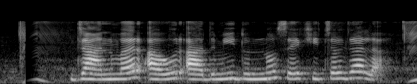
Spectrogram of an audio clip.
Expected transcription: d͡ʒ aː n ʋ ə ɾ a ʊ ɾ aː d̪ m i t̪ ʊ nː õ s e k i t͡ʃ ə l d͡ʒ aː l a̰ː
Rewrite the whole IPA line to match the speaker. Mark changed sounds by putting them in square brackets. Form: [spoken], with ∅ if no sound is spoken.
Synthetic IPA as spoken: d͡ʒ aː n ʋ ə ɾ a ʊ ɾ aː d̪ m i [d̪] ʊ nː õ s e [kʰ] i t͡ʃ ə l d͡ʒ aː l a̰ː

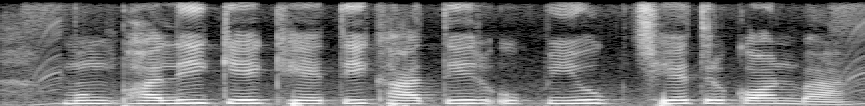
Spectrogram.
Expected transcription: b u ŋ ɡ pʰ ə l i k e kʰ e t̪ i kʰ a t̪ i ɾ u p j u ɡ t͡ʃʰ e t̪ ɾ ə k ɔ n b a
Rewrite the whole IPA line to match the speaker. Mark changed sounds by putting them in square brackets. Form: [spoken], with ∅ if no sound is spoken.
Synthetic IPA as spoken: [m] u ŋ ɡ pʰ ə l i k e kʰ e t̪ i kʰ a t̪ i ɾ u p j u ɡ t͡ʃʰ e t̪ ɾ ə k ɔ n b a

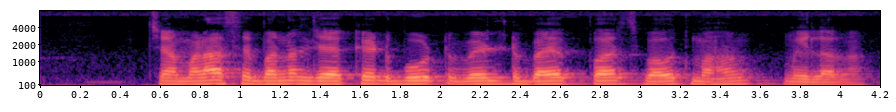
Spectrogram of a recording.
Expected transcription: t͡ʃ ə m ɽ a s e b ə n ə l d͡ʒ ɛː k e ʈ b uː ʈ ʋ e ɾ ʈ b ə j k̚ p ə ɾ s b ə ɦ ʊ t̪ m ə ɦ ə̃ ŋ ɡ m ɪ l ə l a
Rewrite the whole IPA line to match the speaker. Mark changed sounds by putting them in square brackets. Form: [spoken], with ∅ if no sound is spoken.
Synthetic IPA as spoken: t͡ʃ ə m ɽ a s e b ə n ə l d͡ʒ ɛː k e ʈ b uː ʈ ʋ e [l] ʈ b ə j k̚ p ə ɾ s b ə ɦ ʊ t̪ m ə ɦ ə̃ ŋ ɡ m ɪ l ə l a

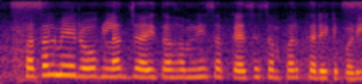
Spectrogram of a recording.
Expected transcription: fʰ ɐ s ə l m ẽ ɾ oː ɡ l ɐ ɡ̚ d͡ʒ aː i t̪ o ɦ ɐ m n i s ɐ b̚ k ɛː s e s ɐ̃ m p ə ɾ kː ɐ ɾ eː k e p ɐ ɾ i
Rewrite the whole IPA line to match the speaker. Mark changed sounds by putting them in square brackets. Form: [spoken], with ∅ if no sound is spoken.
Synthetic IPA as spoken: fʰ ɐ s ə l m ẽ ɾ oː ɡ l ɐ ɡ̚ d͡ʒ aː i t̪ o ɦ ɐ m n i s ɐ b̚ k ɛː s e s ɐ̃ m p ə ɾ kː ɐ ɾ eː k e p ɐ [ɽ] i

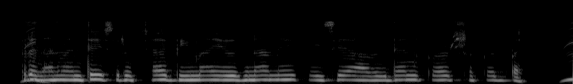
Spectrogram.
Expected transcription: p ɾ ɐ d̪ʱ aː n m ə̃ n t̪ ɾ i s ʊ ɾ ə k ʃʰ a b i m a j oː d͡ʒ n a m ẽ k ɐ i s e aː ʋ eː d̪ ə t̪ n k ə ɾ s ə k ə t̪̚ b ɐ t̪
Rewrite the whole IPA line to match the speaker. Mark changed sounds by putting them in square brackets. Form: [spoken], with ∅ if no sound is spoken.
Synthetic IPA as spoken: p ɾ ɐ d̪ʱ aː n m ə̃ n t̪ ɾ i s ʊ ɾ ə k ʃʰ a b i m a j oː d͡ʒ n a m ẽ k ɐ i s e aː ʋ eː d̪ ə [∅] n k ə ɾ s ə k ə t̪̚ b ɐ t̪

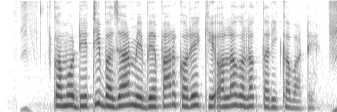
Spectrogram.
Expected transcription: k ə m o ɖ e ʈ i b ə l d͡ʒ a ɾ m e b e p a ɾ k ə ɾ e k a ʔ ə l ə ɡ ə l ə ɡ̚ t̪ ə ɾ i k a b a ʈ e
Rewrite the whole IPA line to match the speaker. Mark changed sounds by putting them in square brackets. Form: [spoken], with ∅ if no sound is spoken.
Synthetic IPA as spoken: k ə m o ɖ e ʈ i b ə [∅] d͡ʒ a ɾ m e b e p a ɾ k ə ɾ e k [e] ʔ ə l ə ɡ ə l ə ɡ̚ t̪ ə ɾ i k a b a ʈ e

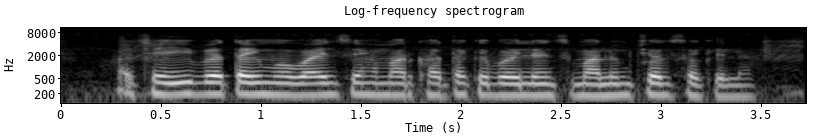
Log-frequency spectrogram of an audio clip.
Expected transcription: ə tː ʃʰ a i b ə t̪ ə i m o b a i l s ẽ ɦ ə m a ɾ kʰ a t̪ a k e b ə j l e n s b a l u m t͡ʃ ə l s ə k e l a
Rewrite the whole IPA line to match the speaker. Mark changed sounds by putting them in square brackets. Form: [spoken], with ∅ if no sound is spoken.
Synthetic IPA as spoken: ə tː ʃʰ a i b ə t̪ [a] i m o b a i l s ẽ ɦ ə m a ɾ kʰ a t̪ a k e b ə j l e n s [m] a l u m t͡ʃ ə l s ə k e l a

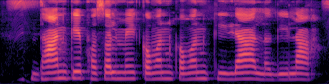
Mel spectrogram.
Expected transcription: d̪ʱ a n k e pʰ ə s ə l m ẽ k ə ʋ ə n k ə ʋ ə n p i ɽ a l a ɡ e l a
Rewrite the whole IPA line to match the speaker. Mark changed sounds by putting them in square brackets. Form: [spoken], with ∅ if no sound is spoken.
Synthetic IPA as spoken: d̪ʱ a n k e pʰ ə s ə l m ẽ k ə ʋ ə n k ə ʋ ə n [k] i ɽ a l [ə] ɡ e l a

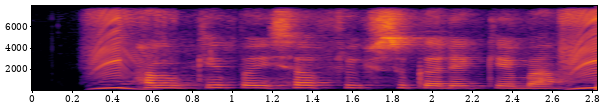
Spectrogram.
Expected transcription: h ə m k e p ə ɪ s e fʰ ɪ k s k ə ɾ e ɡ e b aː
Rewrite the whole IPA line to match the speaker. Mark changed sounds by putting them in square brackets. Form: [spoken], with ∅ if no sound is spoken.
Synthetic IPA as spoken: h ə m k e p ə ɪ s [a] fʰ ɪ k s k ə ɾ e [k] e b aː

